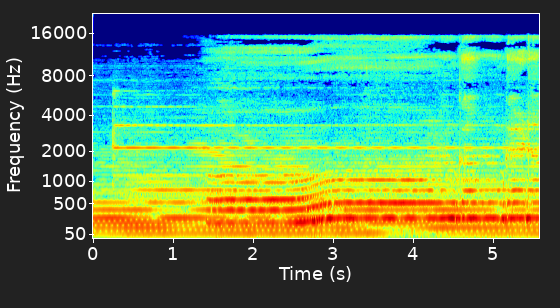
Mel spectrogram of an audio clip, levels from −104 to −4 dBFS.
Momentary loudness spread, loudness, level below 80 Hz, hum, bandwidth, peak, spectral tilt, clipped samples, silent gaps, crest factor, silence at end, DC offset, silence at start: 7 LU; -17 LUFS; -34 dBFS; none; 16 kHz; -4 dBFS; -6.5 dB/octave; under 0.1%; none; 14 dB; 0 s; under 0.1%; 0 s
